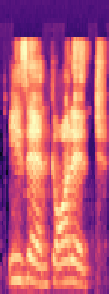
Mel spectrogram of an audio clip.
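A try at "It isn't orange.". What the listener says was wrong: কিন্তু নটটা কিন্তু ভালো হচ্ছে না। It isn't, আমার সাথে বলো, isn't, isn't, isn't, isn't.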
